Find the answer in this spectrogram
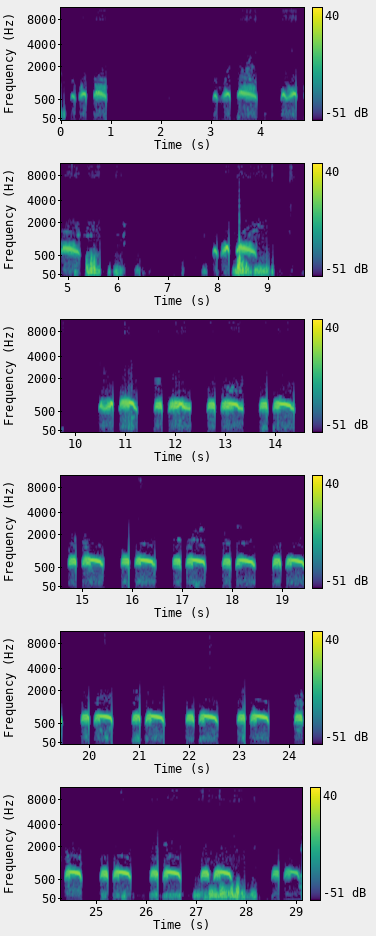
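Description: Spotted dove cooing: a few scattered coos, then a steady run of short coos about one and a half a second through the second half. Dull low thumps come twice in the first third and again near the end.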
